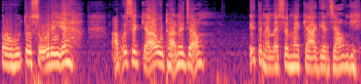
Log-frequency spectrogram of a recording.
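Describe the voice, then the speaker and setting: A woman's voice: mid-range voice, a little slow, no echo, recorded from a distance, pitched below the performer's own voice, natural voice, poor audio. A woman voicing a plaintive, fond older mother-in-law in an acted Hindi storybook. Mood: weary, reassuring.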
